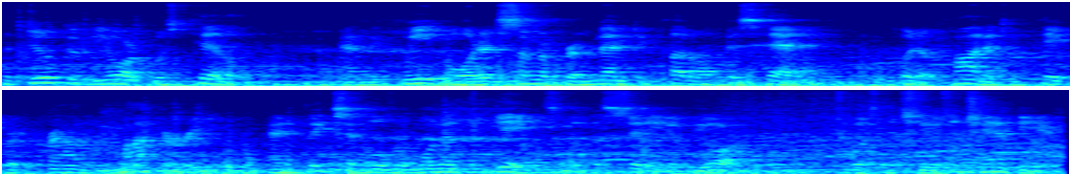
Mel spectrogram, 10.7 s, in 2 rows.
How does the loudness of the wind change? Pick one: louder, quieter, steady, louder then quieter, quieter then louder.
steady.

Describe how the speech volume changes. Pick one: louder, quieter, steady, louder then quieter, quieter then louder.
steady.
